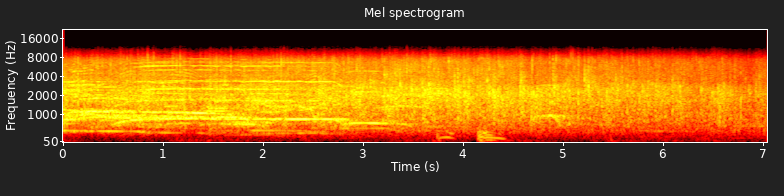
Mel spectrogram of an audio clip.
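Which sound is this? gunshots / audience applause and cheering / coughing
audience applause and cheering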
